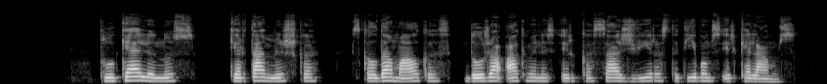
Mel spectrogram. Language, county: Lithuanian, Klaipėda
